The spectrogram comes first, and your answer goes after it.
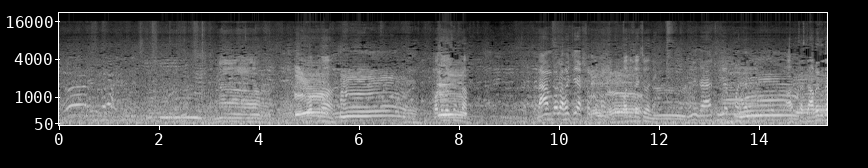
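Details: Crowded Aftabganj cattle market in Dinajpur, Bangladesh, 17 June 2025, with dairy cows and calves of an improved breed: repeated short, arching moos from several animals come every second or two over constant human chatter.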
